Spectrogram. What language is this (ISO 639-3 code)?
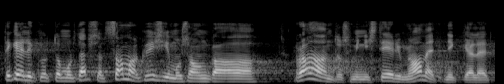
est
